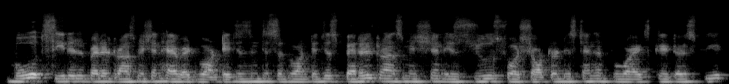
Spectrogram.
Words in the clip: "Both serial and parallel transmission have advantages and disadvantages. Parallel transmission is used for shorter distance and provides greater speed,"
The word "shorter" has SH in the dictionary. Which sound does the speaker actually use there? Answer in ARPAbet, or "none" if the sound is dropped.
SH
